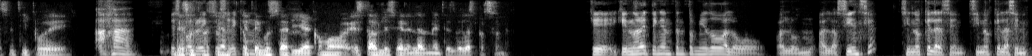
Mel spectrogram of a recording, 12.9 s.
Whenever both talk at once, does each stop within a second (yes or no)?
no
